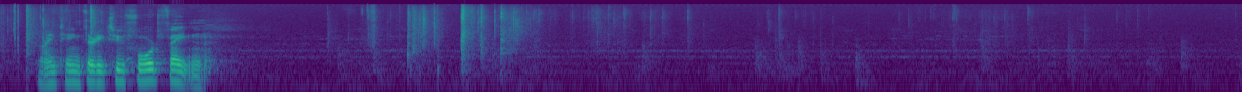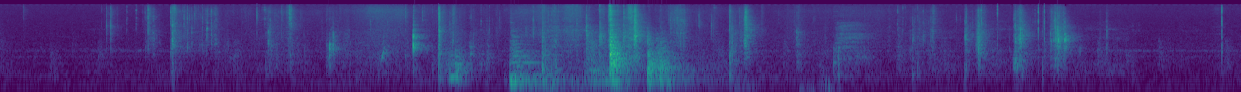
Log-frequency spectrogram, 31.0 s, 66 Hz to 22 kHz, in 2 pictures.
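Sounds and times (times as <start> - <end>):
footsteps crunching on gritty floor: 0.0 - 1.3, 4.3 - 10.4, 16.8 - 29.3.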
